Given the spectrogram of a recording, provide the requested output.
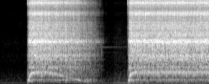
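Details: Razor electric scooter after a wire was soldered to jump the relay coil to fix clicking without motion, throttle turned fully: the motor spins up to a steady high whir, coasts down and picks up cleanly. Now drives normally.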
